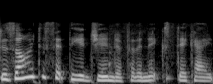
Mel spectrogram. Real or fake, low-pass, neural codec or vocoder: real; 7.2 kHz; none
